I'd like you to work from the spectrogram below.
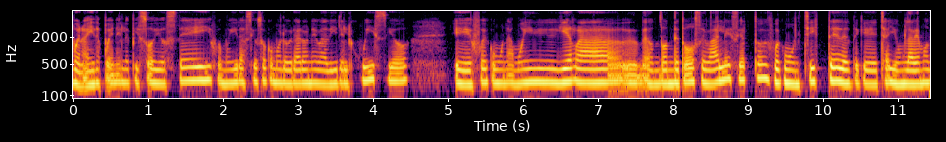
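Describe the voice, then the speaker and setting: At a moderate pace, a woman speaks in a medium pitch with a dark, mellow tone. Her intonation is flat and monotone, and the sound is dry and close with no echo. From Chile. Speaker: podcaster reviewing Korean dramas. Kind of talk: casual solo monologue. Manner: hesitant with many fillers.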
